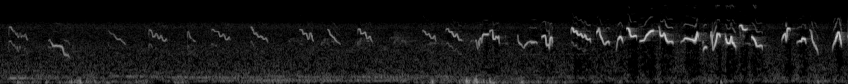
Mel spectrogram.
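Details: Oriental white-eye (kecial kuning) singing: begins with evenly spaced, high descending chirps, roughly one per second, then builds into a loud, rapid, jumbled twittering warble toward the end, on a quiet background.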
